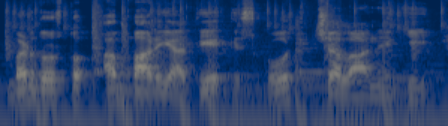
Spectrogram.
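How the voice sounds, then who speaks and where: A man's voice: mid-range voice, a little slow, faint music behind. A man giving a casual, step-by-step product review, addressing viewers as friends. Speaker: product reviewer and video host.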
